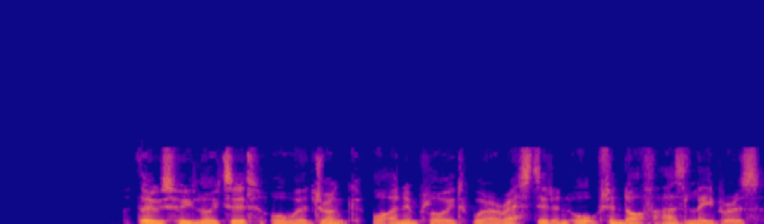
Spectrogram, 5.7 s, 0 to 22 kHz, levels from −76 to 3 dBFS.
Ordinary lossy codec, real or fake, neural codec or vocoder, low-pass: AAC, 24 kbps; real; none; 7.2 kHz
